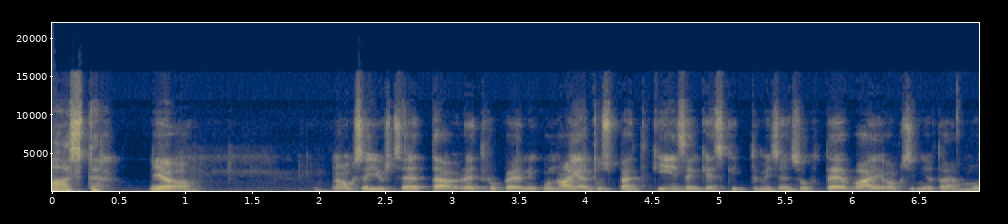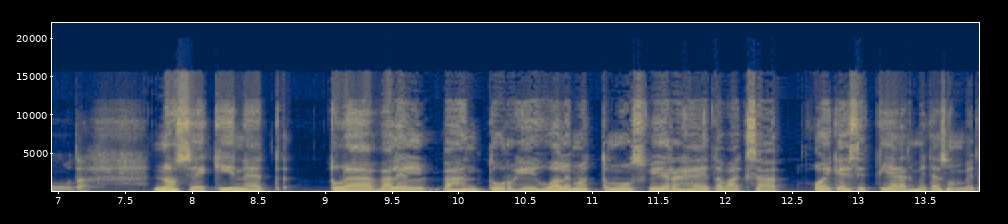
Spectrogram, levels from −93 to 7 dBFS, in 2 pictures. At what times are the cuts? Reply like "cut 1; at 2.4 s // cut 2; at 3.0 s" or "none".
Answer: cut 1; at 2.1 s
